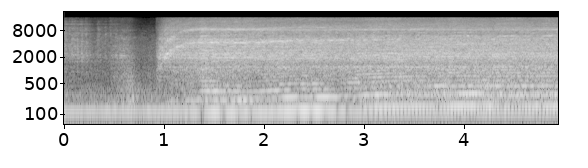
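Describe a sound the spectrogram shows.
A small power grinder whirs loudly and grinds against metal.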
